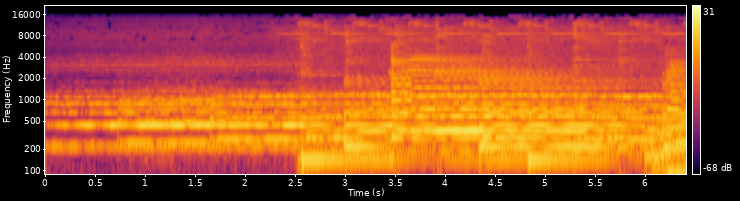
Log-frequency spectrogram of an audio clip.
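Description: A band plays a live cover of a Christmas song, with sustained keys that bring in fuller instruments and rhythmic hits about midway, full and steady, without talk.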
